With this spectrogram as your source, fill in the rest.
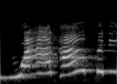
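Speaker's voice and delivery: put-on crying scream. Retelling a painful medical procedure, imitating own tearful scream. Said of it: "I was screaming with tears in my eyes".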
